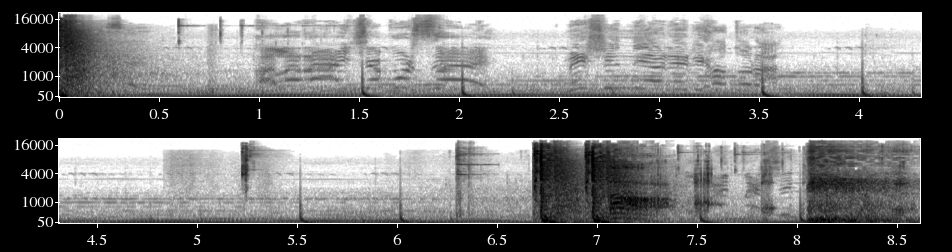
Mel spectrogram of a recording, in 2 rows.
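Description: FN57 pistol gunfire in the video game Zero Hour: a run of sharp, evenly spaced shots over a low hum, then a few louder, fuller bursts near the end.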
